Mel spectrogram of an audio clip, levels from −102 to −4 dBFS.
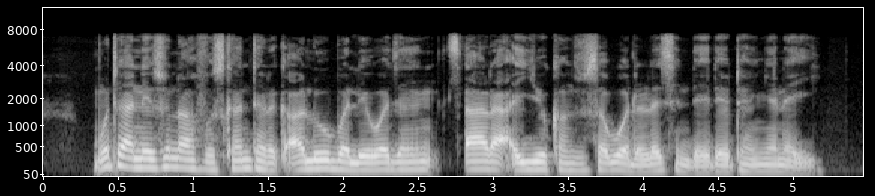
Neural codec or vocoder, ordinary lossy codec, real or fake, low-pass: none; none; real; 7.2 kHz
